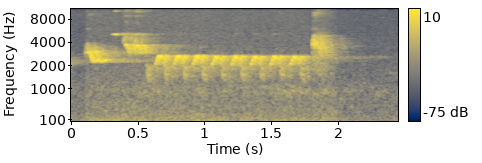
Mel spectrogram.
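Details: Night song of a nightingale near Dresden, Germany: a loud opening note, then a fast even series of about ten repeated chirps, ending in a bright higher note.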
